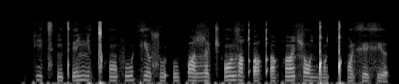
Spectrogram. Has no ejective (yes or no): no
